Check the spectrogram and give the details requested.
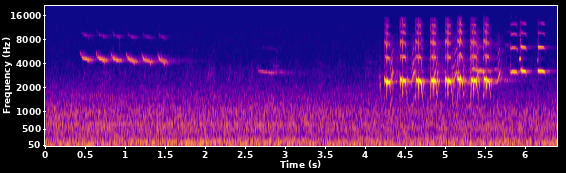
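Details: Loud grackle calling: a run of high squeaky whistled notes, then a burst of about seven harsh, sharp squawks repeated quickly, followed by more thin squeaky notes over steady low background rumble.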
